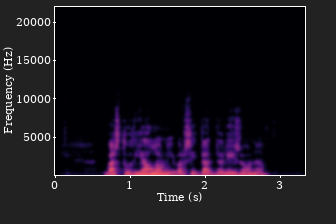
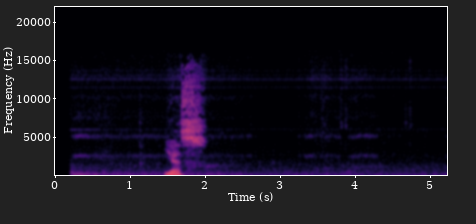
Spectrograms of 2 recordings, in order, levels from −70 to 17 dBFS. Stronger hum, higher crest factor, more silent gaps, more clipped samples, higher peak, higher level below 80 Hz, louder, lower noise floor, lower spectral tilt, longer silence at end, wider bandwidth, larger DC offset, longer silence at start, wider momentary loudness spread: neither; second, 16 dB vs 24 dB; neither; neither; about the same, -4 dBFS vs -6 dBFS; about the same, -62 dBFS vs -60 dBFS; about the same, -20 LUFS vs -21 LUFS; first, -55 dBFS vs -50 dBFS; first, -5.5 dB/octave vs -3 dB/octave; second, 0.5 s vs 3.05 s; second, 9.8 kHz vs 16.5 kHz; neither; first, 0.65 s vs 0.2 s; second, 10 LU vs 28 LU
